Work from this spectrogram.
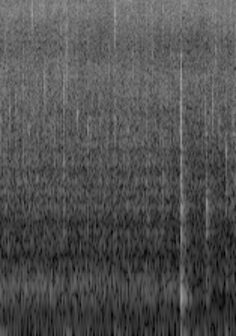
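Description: Spring rolls deep frying in a hot fryer give a faint, steady crackling sizzle, broken by one brief sharp pop or clatter near the end, with no one talking.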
